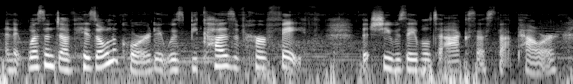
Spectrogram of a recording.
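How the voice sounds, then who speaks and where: Faint music plays in the background as a woman speaks at a moderate pace with fairly even intonation, in a dry sound with no echo. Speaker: vlogger. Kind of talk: casual vlog chat. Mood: warm, heartfelt, smiling. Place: open country. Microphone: phone near.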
